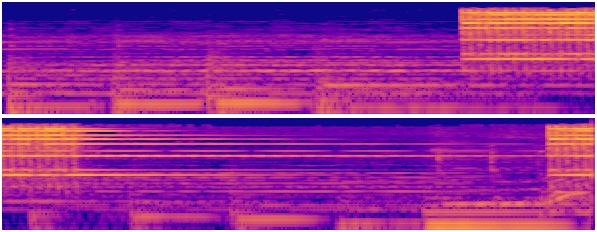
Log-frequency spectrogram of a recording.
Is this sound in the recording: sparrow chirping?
no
